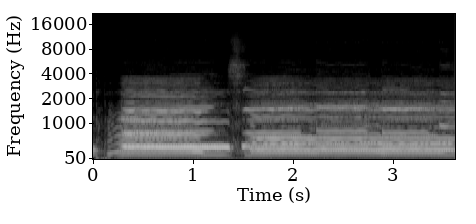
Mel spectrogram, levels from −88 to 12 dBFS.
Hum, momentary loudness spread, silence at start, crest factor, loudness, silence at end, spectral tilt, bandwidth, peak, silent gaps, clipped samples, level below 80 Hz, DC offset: none; 6 LU; 0 s; 12 dB; -24 LUFS; 0 s; -9 dB/octave; 5.4 kHz; -12 dBFS; none; under 0.1%; -62 dBFS; under 0.1%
